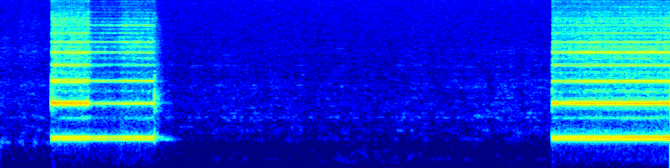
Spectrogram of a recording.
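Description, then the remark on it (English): A phone line rings on an outgoing call to a self-storage company in Los Angeles: two steady, loud electronic ring tones about a second long each, separated by roughly four seconds of near silence, with no voices. “He does a backtail shove on a bank that has a phone number in the background for LA Self Storage. Do you guys want to call it? Yeah, call it.”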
